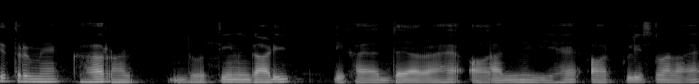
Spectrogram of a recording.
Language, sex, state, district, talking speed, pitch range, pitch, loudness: Magahi, male, Bihar, Jahanabad, 155 wpm, 100-115 Hz, 105 Hz, -33 LUFS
